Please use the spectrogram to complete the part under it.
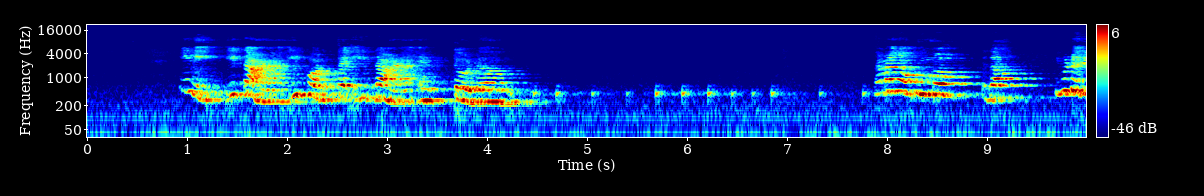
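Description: A young woman speaks calmly, as if teaching, close by.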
